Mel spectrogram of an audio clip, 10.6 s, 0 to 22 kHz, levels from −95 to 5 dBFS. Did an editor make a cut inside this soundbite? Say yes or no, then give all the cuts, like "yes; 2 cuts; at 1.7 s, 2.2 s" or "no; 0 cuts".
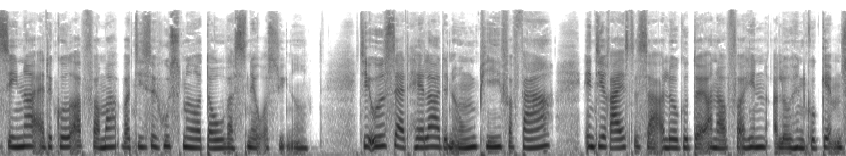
no; 0 cuts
